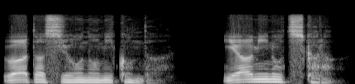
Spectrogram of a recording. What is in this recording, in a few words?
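voice, Japanese; DarkKasel; kingsraid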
